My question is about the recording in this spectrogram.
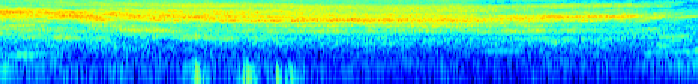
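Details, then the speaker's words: Nebraska boiler during startup after main gas valve opened and bypass closed: steady soft high hiss from a vent left leaking to purge air from lines, no banging or surging; normal. "so i just got a little whisper coming out of there and that will get rid of any air that might just go left in the lines coming we let it leak all the time"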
